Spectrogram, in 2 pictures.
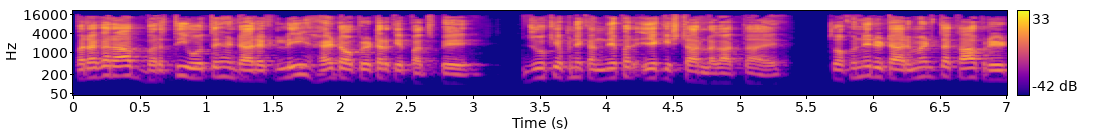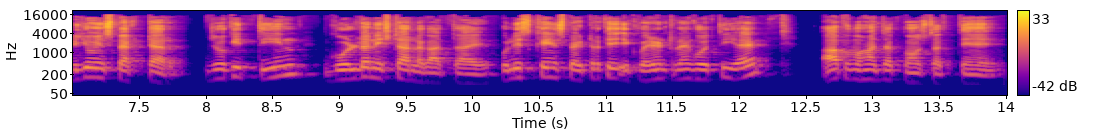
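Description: A man's voice: a little high, fairly quick. A man giving an informal explainer voice-over, going step by step and repeating key points as he addresses viewers as friends. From India. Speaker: YouTube channel host explaining a police job.

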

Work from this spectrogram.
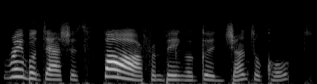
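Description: A refined lady unicorn acted by a woman, high in voice and full of genteel drama. She is doting and theatrical, as in a fan audio play, recorded very dry. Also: expressive, a little slow, bright, forceful tone, clean tone, dry recording, highs cut off. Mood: shocked, dramatic. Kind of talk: amateur audio drama acting.

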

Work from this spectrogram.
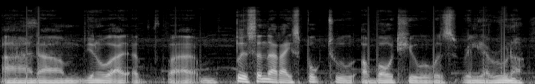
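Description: Deep-voiced radio host, male. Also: moderate pace, darkish tone, faint music behind. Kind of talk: conversational radio interview. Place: radio studio.

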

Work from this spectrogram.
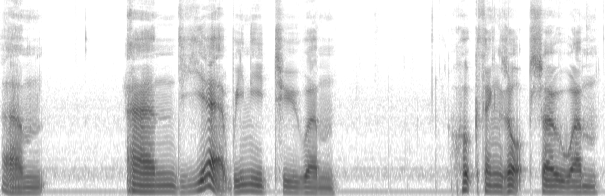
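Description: A man's voice: low voice, extremely slow, long pauses, darkish tone. A man with a cold and a stuffy nose, rambling through casual gameplay commentary with many ums and restarts. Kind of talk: casual let's-play commentary.

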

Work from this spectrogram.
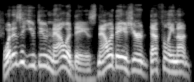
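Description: A man's voice: fairly high pitch, wildly swooping pitch, fast, bright, forceful tone, dry recording, studio quality. A man hosting a casual interview, talking in a conversational, explanatory way. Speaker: interview host.

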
